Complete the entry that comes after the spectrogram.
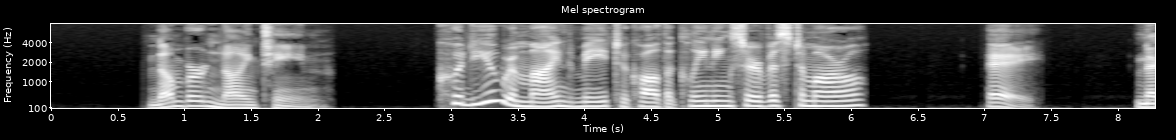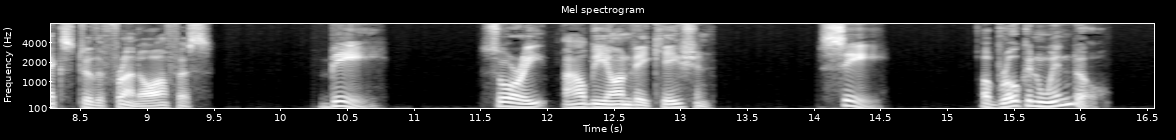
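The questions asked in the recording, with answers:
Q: Could you remind me to call the cleaning service tomorrow?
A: B: Sorry, I'll be on vacation.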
